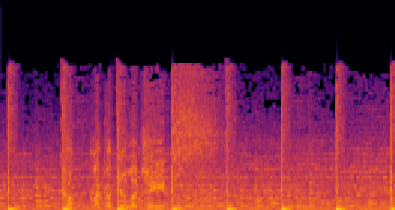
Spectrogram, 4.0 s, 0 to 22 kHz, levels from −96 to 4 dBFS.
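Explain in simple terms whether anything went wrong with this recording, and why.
Nothing went wrong; no faults can be heard anywhere.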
